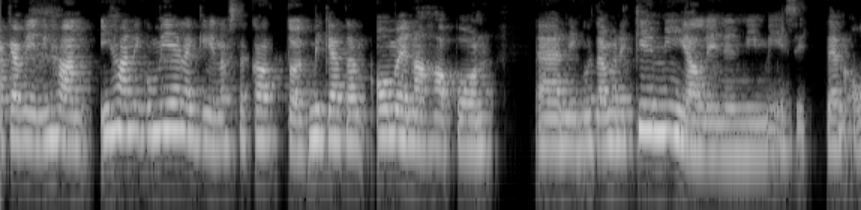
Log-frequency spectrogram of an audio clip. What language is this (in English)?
Finnish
